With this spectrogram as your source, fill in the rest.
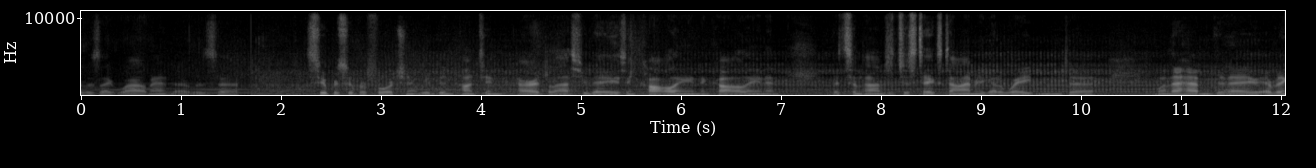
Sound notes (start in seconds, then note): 6.6 helicopter whirring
